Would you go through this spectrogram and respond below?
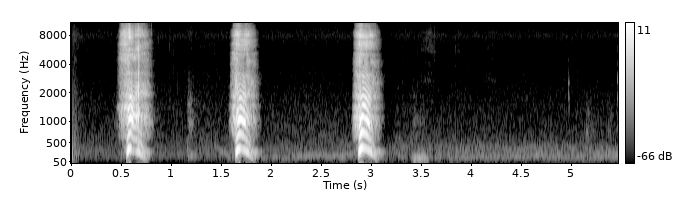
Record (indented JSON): {
  "exhalation_length": "5.5 s",
  "exhalation_amplitude": 32768,
  "exhalation_signal_mean_std_ratio": 0.24,
  "survey_phase": "beta (2021-08-13 to 2022-03-07)",
  "age": "45-64",
  "gender": "Female",
  "wearing_mask": "No",
  "symptom_none": true,
  "smoker_status": "Current smoker (1 to 10 cigarettes per day)",
  "respiratory_condition_asthma": false,
  "respiratory_condition_other": false,
  "recruitment_source": "REACT",
  "submission_delay": "5 days",
  "covid_test_result": "Negative",
  "covid_test_method": "RT-qPCR",
  "influenza_a_test_result": "Negative",
  "influenza_b_test_result": "Negative"
}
